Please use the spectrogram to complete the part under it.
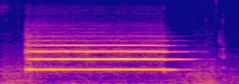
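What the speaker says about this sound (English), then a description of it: "Flutes, we play in B flat a lot." A single sustained flute B flat note rings out clearly for over a second, then stops, leaving a brief quiet tail.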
